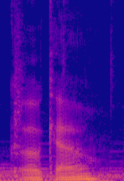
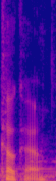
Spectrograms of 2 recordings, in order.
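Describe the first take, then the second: First: The word is said as ka-KOW. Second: The word is said as KOH-koh. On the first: The speaker calls it wrong. "Do you pronounce C O C O A cacao?" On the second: The speaker calls it right. "No, it's cocoa"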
